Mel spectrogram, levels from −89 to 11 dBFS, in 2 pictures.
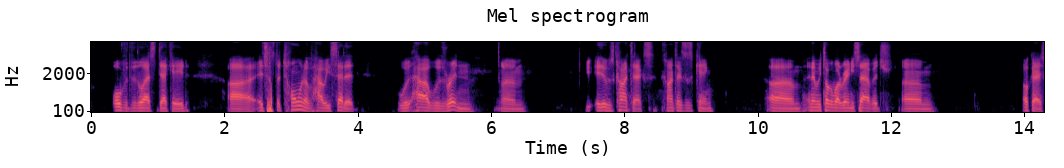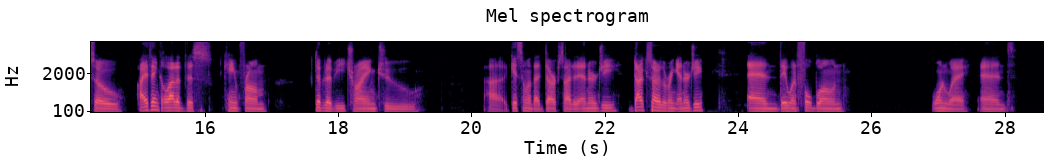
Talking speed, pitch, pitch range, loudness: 145 wpm, 110 Hz, 100-120 Hz, -27 LUFS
